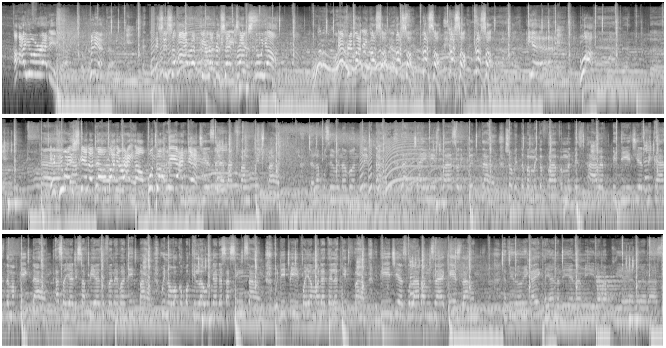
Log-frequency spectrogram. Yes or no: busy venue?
yes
